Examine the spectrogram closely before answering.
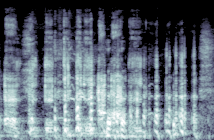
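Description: Someone clears their throat several times in a row, rough rasping bursts, with faint snickering mixed in.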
